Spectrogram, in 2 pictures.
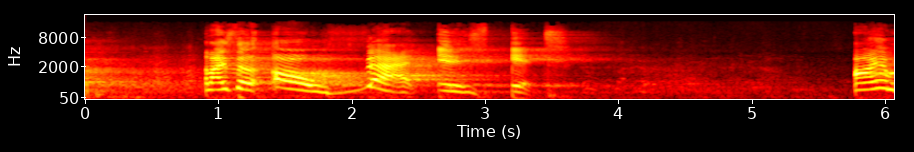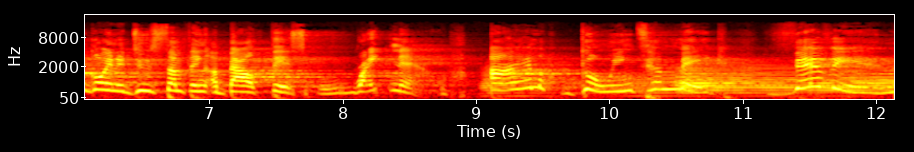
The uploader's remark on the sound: Performed live at Snap LIVE! In Oakland's Paramount Theater.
